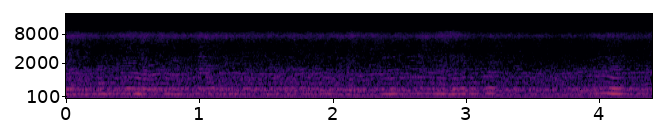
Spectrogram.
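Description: Honeybees buzz steadily around an opened beehive during a colony inspection, a continuous close drone of many insects with no talking.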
